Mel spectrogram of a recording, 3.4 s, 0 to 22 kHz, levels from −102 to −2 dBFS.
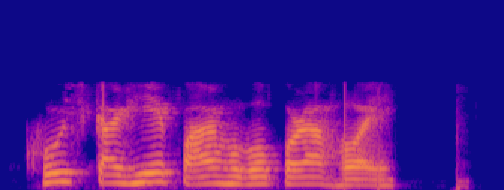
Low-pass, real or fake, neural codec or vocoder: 3.6 kHz; real; none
